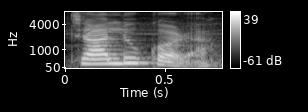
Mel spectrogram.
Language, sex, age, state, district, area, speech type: Bengali, female, 45-60, West Bengal, Malda, rural, read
